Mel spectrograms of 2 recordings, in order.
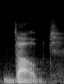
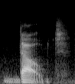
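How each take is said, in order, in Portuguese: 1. O som do b é quase silencioso. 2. O som do b é quase silencioso.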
